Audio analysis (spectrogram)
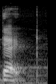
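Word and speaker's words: debt: नहीं, डेप्थ नहीं होता गाइस, ये होता है डेट।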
